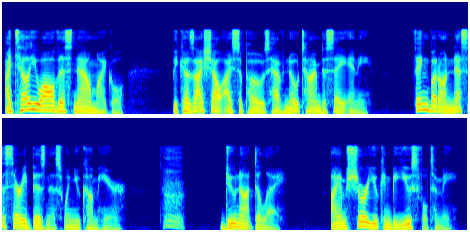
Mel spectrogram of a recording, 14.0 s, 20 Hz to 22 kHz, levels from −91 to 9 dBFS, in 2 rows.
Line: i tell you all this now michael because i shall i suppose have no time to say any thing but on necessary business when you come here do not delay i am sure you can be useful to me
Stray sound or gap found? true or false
true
